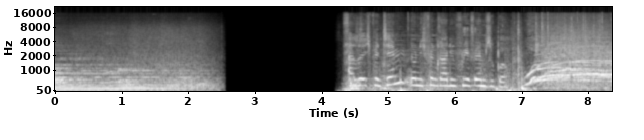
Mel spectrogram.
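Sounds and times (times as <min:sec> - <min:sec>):
church audience singing a hymn in harmony in Rarotonga Cook Islands: 0:00.0 - 0:02.2
speech: 0:04.8 - 0:08.2.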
